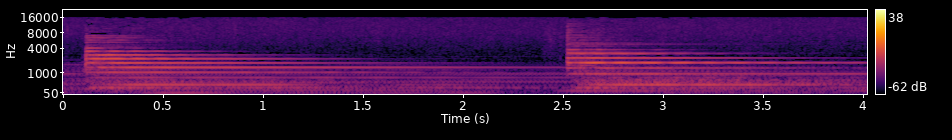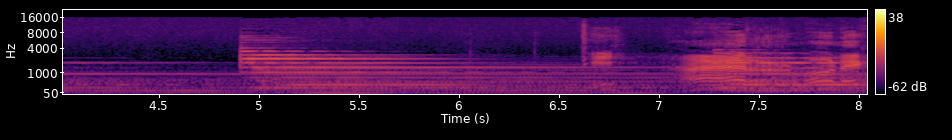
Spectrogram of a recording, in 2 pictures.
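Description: Orchestral bells tolling three times, about two and a half seconds apart, each stroke ringing on over low sustained orchestral tones. Near the end a baritone begins to sing.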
